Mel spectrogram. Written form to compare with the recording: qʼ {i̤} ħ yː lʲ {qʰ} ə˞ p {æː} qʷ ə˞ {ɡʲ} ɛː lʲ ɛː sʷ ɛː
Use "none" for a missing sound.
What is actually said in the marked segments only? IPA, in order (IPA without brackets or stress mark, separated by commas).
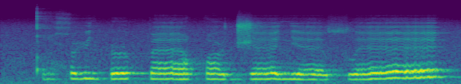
i̤, ʔ, æː, d͡ʒ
